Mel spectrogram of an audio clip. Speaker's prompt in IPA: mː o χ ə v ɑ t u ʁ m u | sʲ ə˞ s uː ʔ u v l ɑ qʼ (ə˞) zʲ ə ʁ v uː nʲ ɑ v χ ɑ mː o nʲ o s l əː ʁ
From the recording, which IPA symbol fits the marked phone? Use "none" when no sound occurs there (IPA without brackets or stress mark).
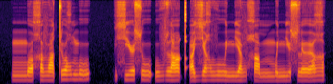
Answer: ə˞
